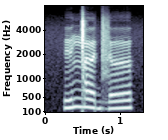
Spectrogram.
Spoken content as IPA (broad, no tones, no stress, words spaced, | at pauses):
ɪŋ͡ǀɜ d͡zə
